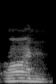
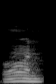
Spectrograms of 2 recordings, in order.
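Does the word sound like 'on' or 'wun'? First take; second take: on; on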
